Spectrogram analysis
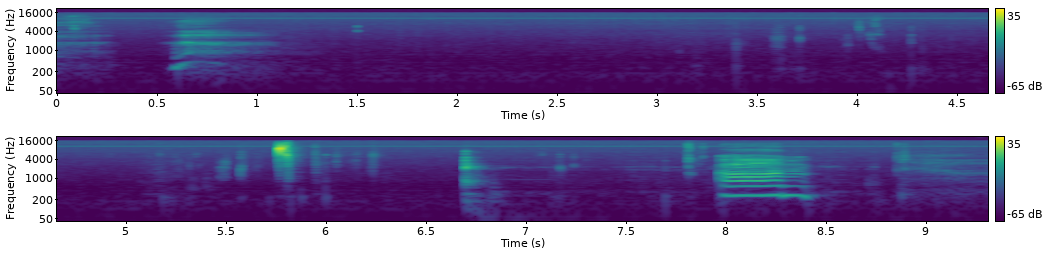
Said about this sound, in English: Oh, too much absinthe. Okay, well, let me just have one more sip. Oh my God, you guys, I'm lit already.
